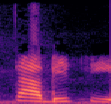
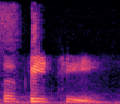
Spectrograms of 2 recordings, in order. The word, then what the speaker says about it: Thabiti: It's Tabiti. It's an African name. What it means is? a true man. What it is? Tabiti.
